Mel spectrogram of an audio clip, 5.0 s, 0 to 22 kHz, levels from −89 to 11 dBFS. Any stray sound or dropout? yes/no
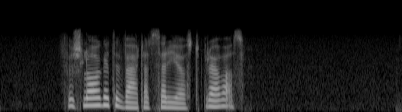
no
